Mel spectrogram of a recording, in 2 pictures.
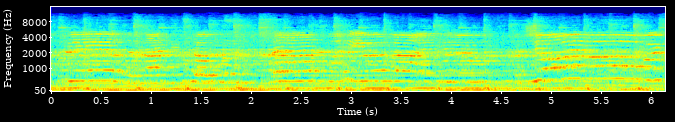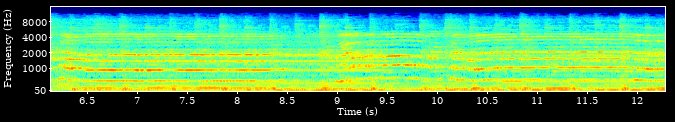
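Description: A girl singing a pop ballad into a handheld microphone, her voice carrying the melody over backing music with a steady beat.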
